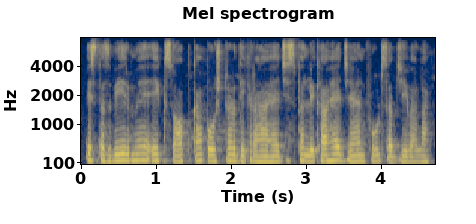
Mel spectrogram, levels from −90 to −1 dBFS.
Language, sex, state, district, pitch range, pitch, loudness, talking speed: Hindi, male, Uttar Pradesh, Lalitpur, 130-150 Hz, 140 Hz, -19 LUFS, 230 wpm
